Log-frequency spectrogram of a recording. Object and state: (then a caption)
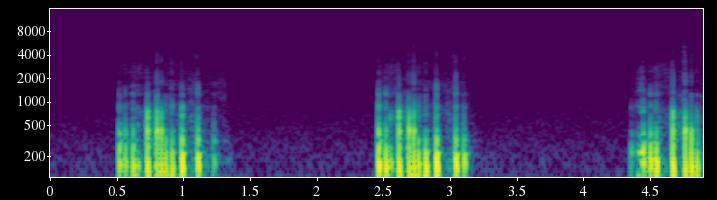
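Faux leather hard shell case. A plastic stick tool with a rounded tip scratches and taps the embossed squares of a brown, chocolate-bar-shaped faux leather hard shell case held upright. It makes three short bursts of quick, dull, low-pitched scratching and tapping, separated by quiet gaps.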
